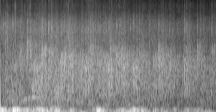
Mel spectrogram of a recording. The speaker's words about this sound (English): So please, a warm round of applause for Michael Enright.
